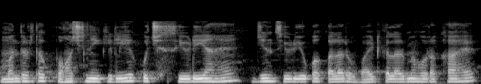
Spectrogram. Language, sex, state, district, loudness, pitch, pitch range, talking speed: Hindi, male, Uttar Pradesh, Lalitpur, -15 LUFS, 135 Hz, 130-145 Hz, 225 wpm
